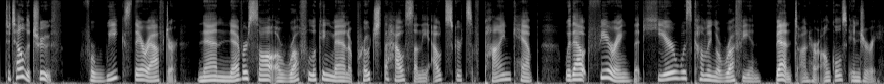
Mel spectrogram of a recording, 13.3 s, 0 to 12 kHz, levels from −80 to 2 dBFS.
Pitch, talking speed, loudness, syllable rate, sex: 175 Hz, 165 wpm, -20 LUFS, 4.3 syllables/s, female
